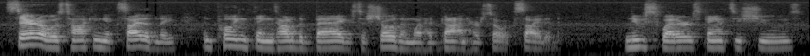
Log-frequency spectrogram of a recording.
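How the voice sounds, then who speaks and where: A man's voice: medium pitch, slight background noise, rough recording. Man reading his own short story.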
